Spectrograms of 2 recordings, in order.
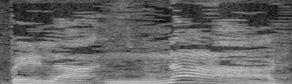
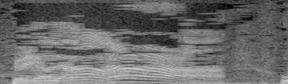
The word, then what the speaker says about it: Pelaná: Se dice Pelaná, con un acento en la última sílaba detonando insulto. – Pelaná.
